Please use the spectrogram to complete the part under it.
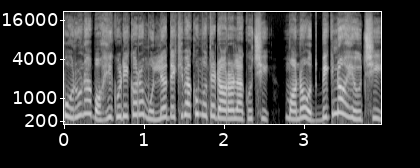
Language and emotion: Odia, fearful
